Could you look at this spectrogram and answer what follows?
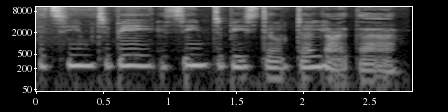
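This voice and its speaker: A woman reading a storybook aloud as ASMR in a breathy, mostly whispered voice, a little hesitant, with small stumbles. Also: on the high side, normal speed, warm tone. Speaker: amateur reader. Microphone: close recording, lo-fi home setup.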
